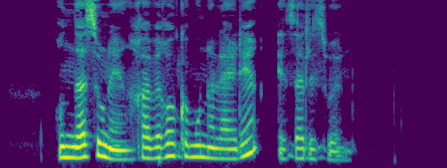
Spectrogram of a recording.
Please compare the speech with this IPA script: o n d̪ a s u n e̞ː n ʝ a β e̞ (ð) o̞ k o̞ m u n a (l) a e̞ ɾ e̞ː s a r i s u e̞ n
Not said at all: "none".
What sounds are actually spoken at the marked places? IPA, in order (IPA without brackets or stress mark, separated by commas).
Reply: ɣ, l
